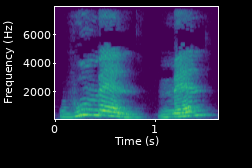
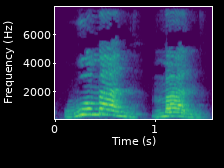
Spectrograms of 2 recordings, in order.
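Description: First: "Women" and "men" with short e; teacher contrasting "men" with a clear e; plural vowels. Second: "Woman" and "man" with open a; teacher contrasting "man" with a wide a; singular vowels. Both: Shown as a demonstration. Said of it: "faites bien la distinction entre les deux".

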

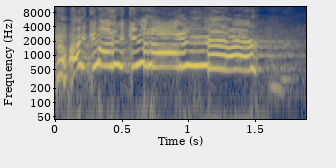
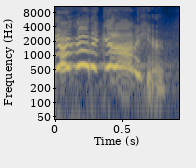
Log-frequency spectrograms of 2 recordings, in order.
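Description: First: Very high, loud mock-panic squeal; hammed-up frantic falsetto; panicked sleepwalker. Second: Small panicked squeak. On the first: Sleepwalking wife at the door, imitated shrieking panic. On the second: Retold or imitated. Sleepwalking wife at night, imitated tiny falsetto panic. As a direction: squeak out a mock escape plea.

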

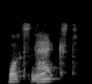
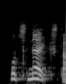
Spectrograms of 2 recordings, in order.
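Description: First: Owlet asking. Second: High, eager little owlet voice. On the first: Owlet asks again after fish. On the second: Young owl asking parents for more food, eager. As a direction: pipe up hungrily as a young owl. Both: Acted.

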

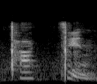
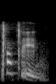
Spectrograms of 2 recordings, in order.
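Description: First: "Patting" as two beats, "pat", pause, "ting"; split into syllables. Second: Said in the usual way. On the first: Shown as a demonstration. Teacher showing the split in a word, split into syllables. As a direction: break "Patting" cleanly between its two syllables. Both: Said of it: "there you have the split".

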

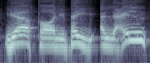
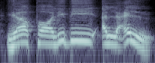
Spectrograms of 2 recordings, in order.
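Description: First: Slow model phrase, طالبي ending in "-bay"; dual ending -ay. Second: Slow, raised model phrase, طالبي ending in "-bee"; plural ending -ee. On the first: Teacher demonstrates the dual to students, طالبي pronounced "taalibay". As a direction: say طالبي as "taalibay", with a drawn-out diphthong. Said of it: "مثنى". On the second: Teacher contrasts plural with dual, طالبي pronounced "taalibee". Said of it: "جمع مذكر سالم". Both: Shown as a demonstration.

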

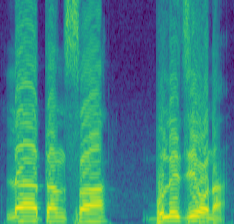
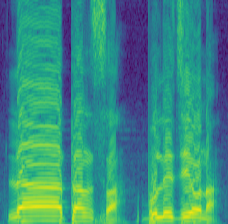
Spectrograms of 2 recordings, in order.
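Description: No difference in how they are said.

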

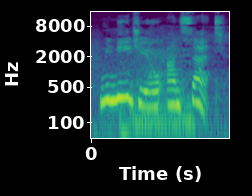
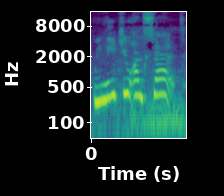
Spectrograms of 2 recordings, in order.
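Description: First: Slow, pleading film assistant; frantic stressed assistant. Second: Higher, louder desperate assistant; frantic stressed assistant. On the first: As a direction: beg the star slowly, drawing each word. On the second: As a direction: call out to the star in a panic. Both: Pretend. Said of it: "he's having a diva moment".

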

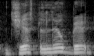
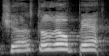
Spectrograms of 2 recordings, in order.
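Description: First: Said in the usual way. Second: High, playful squeak on it; squeaky high-pitched repeat. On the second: Shown as a demonstration. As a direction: pitch it way up, teasing.

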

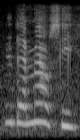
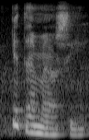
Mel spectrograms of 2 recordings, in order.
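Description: First: Very high squeaky cheer on mousey; squeaky pet cheer. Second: Said in the usual way. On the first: Real, not acted. Owner cheering Helix to attack the toy mouse, very high. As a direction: cheer the bird on in a tiny high voice.

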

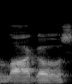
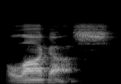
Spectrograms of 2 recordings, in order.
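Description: First: "logos" with a long second o, LOH-gohs; alternative pronunciation. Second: "logos" with a short second vowel, LOG-oss; variant pronunciation. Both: Shown as a demonstration. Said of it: "however you want to pronounce it".

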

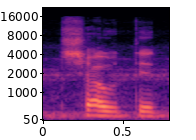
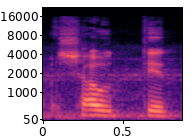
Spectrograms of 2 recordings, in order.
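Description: No difference in how they are said.

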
